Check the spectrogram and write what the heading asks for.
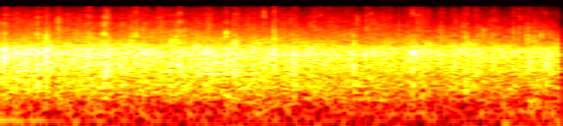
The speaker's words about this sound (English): Can we give our God a round of applause? That we have so much hope in Him.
